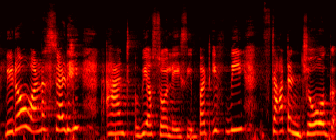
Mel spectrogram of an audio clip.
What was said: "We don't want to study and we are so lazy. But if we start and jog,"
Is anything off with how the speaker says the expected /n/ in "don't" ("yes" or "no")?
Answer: no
